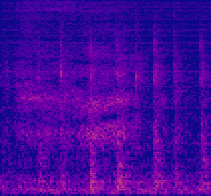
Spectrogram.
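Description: Near silence: room tone, with a few faint soft touches about a second in.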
